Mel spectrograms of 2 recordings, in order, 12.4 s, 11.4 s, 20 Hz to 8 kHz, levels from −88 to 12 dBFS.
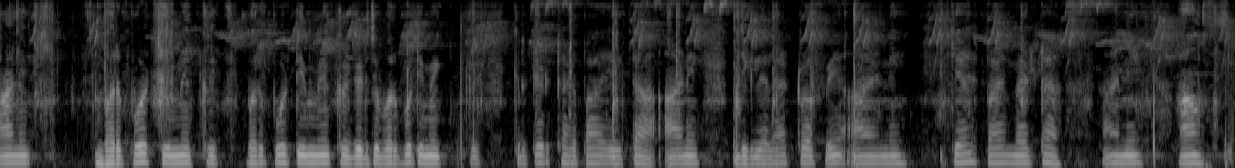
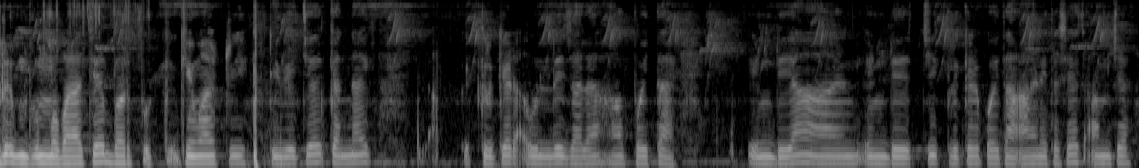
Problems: constant background noise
